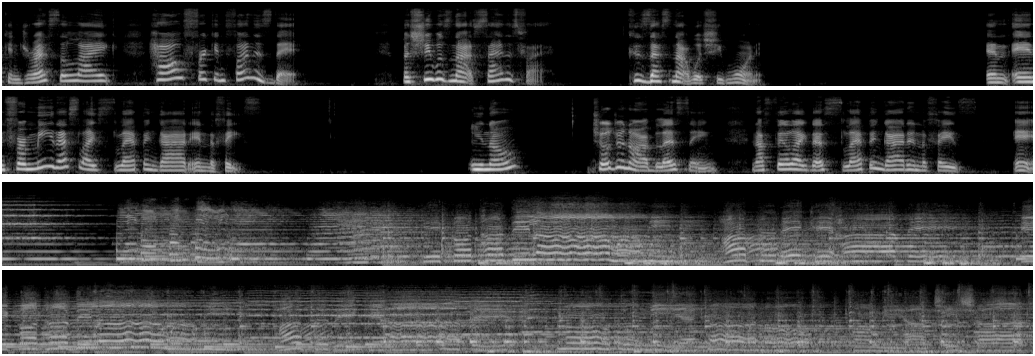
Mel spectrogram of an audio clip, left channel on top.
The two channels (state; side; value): different; both; correlation 0.00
